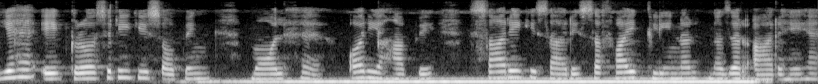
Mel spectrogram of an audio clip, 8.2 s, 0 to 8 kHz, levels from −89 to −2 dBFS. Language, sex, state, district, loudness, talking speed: Hindi, female, Madhya Pradesh, Katni, -15 LUFS, 140 wpm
